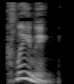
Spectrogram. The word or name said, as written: cleaning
